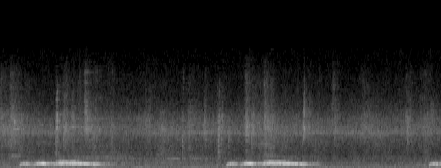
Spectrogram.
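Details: Spotted dove kept in a cage cooing rhythmically: two full husky phrases about two seconds apart and the start of a third, each a short lead-in note followed by a drawn-out burring coo.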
